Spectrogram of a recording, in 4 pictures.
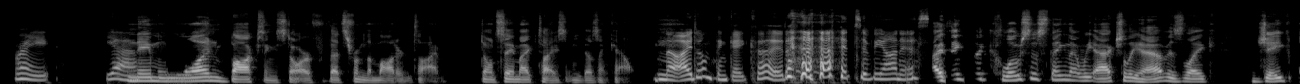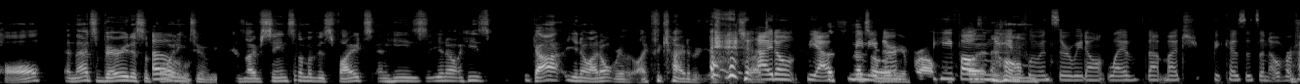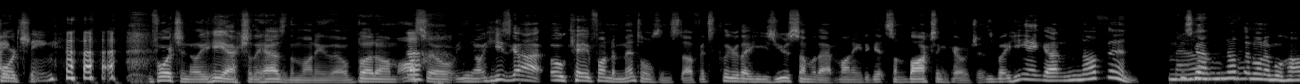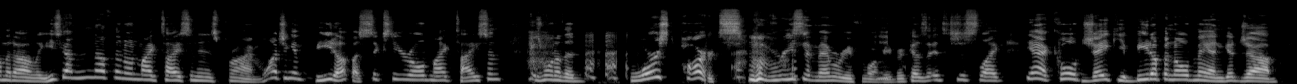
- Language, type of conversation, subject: English, unstructured, What hobby do you think people overhype the most?
- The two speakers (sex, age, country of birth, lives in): female, 25-29, United States, United States; male, 30-34, United States, United States
- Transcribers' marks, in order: chuckle; laugh; tapping; laughing while speaking: "guy"; laugh; laughing while speaking: "um"; laugh; stressed: "nothing"; stressed: "nothing"; laugh; laughing while speaking: "of"; other background noise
